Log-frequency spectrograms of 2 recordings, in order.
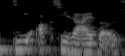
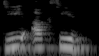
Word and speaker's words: deoxyribose: from, pentose, okay, and its name is deoxyribose. You need to know that, not deoxybose. Sometimes learners leave out the RI, or sometimes they leave out the O. Okay, you please spell it correctly. It is deoxyribose.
